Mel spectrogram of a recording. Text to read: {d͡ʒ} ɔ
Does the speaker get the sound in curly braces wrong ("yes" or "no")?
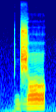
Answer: no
